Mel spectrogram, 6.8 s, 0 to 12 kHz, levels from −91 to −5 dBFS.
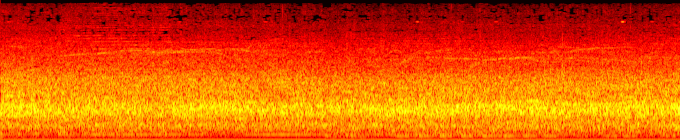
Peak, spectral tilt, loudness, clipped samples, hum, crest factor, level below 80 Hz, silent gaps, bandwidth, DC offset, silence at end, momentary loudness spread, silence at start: -12 dBFS; -4 dB/octave; -25 LUFS; under 0.1%; none; 14 dB; -66 dBFS; none; 11.5 kHz; 0.3%; 0 s; 1 LU; 0 s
